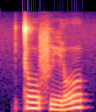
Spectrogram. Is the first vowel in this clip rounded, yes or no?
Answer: yes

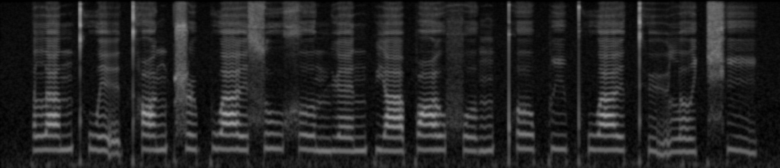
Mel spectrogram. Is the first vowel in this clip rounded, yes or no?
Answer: no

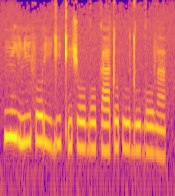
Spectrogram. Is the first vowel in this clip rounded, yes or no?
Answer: no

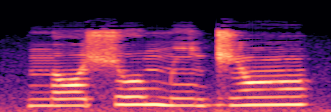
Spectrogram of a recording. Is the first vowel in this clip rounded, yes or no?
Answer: yes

